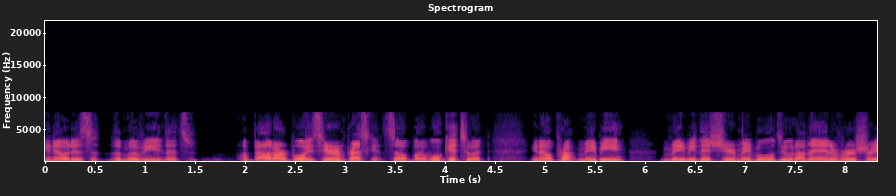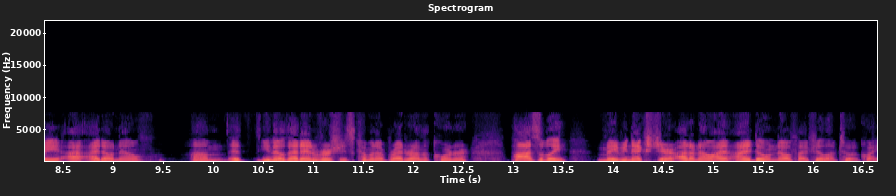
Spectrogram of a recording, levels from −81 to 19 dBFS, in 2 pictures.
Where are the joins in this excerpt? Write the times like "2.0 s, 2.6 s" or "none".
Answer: none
